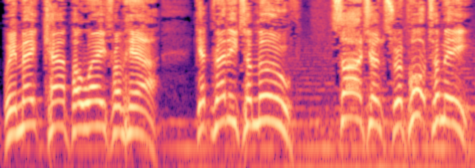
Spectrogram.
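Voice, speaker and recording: A man playing a dutiful, earnest army officer in a fantasy video game, with brisk military delivery. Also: mid-range voice, soft background music, natural voice. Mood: commanding. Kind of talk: video game cutscene acting.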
